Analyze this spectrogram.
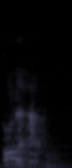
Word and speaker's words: Bunahabhain: Pronounced Bunahabhain with a ben, V-E-N.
